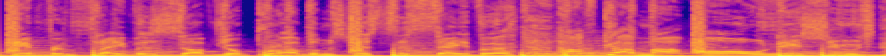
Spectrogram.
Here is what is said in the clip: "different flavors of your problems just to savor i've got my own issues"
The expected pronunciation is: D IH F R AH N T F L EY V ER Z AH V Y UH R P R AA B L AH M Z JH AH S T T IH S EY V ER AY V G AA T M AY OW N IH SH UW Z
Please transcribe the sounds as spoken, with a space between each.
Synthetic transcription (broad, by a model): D IH F R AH N T F L EY V ER Z AH V Y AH R P R AA B L AH M Z JH AH S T T IH S EY V ER AY V G AA T M AY OW N IH SH UW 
